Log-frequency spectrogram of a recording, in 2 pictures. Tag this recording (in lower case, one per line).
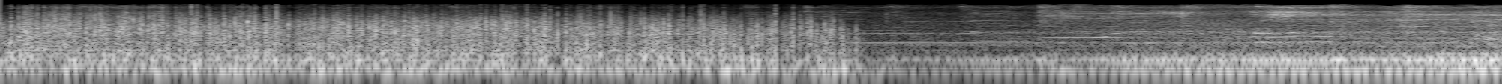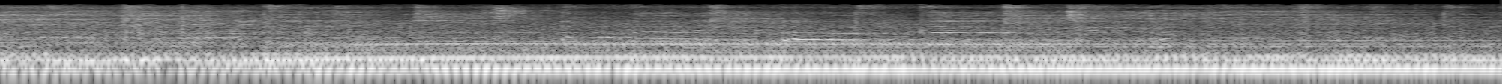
music
motorboat
vehicle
